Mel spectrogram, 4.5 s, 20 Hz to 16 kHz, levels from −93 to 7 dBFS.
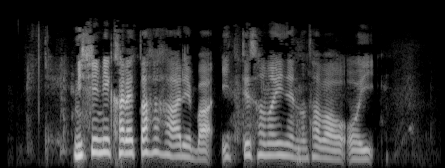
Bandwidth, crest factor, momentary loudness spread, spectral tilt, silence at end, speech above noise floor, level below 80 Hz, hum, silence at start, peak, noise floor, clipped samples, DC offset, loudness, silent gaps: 10 kHz; 22 dB; 12 LU; -4 dB/octave; 0.75 s; 38 dB; -74 dBFS; none; 0.6 s; -2 dBFS; -59 dBFS; under 0.1%; under 0.1%; -21 LUFS; none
